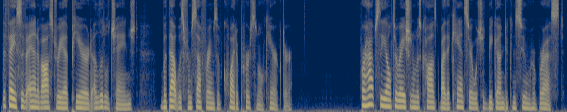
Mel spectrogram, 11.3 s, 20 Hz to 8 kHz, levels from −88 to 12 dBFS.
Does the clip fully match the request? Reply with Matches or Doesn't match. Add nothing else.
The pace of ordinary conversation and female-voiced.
Matches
